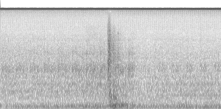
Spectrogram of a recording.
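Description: A vehicle door slams shut.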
